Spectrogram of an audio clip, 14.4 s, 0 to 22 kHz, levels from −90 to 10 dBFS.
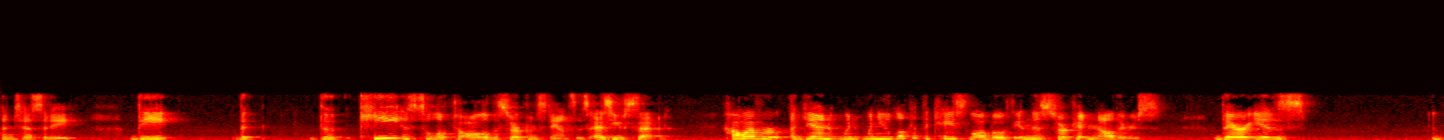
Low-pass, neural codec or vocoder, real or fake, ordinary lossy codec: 7.2 kHz; none; real; AAC, 48 kbps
